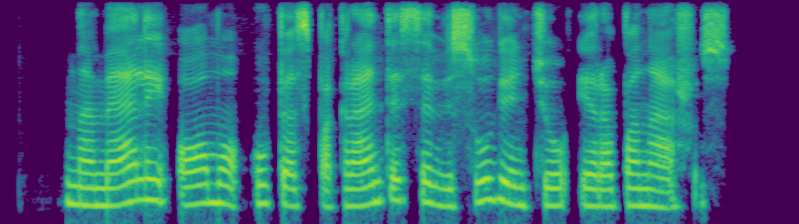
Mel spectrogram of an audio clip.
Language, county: Lithuanian, Vilnius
